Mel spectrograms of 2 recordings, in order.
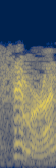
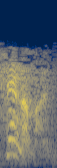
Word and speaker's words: cinnamon: Look, it isn't cimarron, it's cinnamon.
